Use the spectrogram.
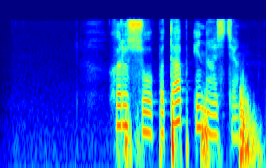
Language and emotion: Russian, neutral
